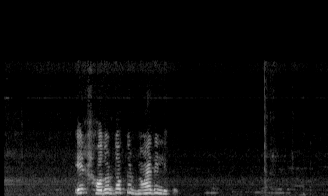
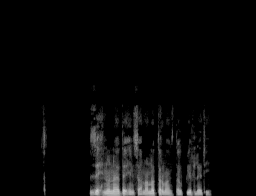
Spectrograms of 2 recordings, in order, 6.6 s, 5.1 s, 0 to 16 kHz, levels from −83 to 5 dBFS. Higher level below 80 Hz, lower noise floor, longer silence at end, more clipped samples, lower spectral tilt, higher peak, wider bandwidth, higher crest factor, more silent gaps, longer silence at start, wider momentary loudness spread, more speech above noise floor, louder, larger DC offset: about the same, -68 dBFS vs -72 dBFS; second, -64 dBFS vs under -90 dBFS; first, 3.05 s vs 0.9 s; neither; second, -5 dB/octave vs -7.5 dB/octave; about the same, -4 dBFS vs -6 dBFS; first, 11.5 kHz vs 7.6 kHz; about the same, 22 dB vs 20 dB; second, none vs 0.94-1.77 s; first, 1.5 s vs 0.85 s; about the same, 12 LU vs 10 LU; second, 44 dB vs over 68 dB; about the same, -21 LUFS vs -23 LUFS; neither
